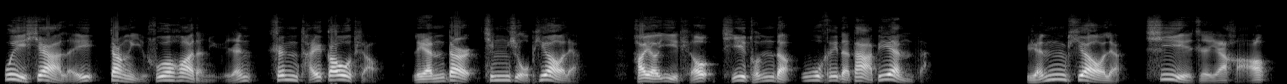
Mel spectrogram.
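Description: A man reading a serialized novel aloud. His storytelling is expressive and animated, with a voice a bit higher than most men's. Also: slow pace. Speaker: audiobook narrator. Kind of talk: scripted novel narration.

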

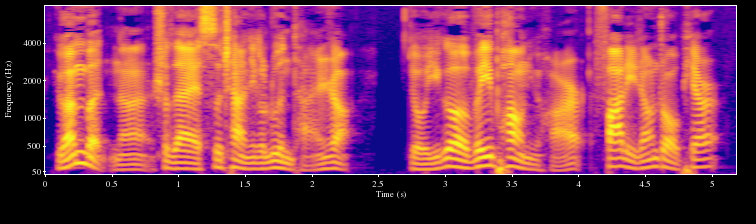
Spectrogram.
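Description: A man's voice: fairly low pitch, expressive, fairly quick, no room sound, studio quality. A man with a Beijing Mandarin accent telling an urban legend in a chatty, colloquial podcast style. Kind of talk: podcast storytelling.

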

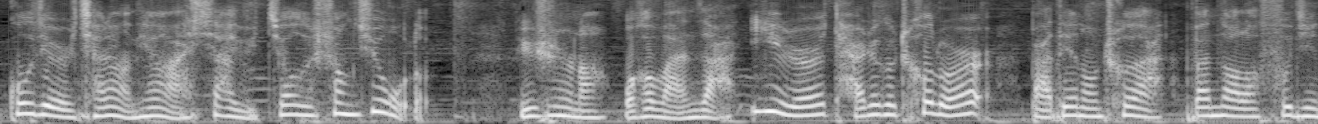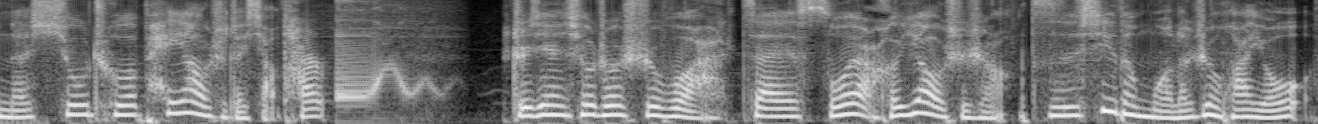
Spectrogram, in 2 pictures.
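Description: A woman, telling comic everyday anecdotes in a lively, chatty way. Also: mid-range voice. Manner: lively, chatty, acts out quoted voices. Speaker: podcast host. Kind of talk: comic storytelling. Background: soft background music.

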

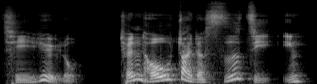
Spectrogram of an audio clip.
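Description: Animated male audiobook narrator. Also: medium pitch, slow pace. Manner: dramatic, animated.

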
